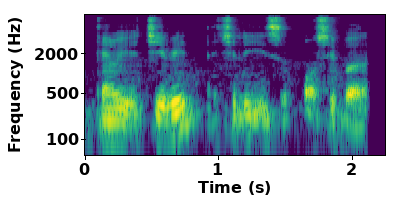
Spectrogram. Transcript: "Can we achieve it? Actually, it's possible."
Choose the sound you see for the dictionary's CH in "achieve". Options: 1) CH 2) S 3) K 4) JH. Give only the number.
1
